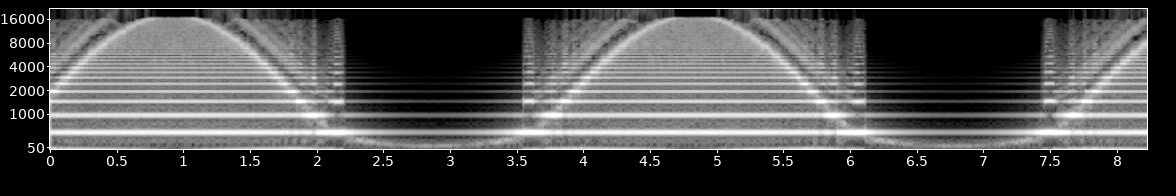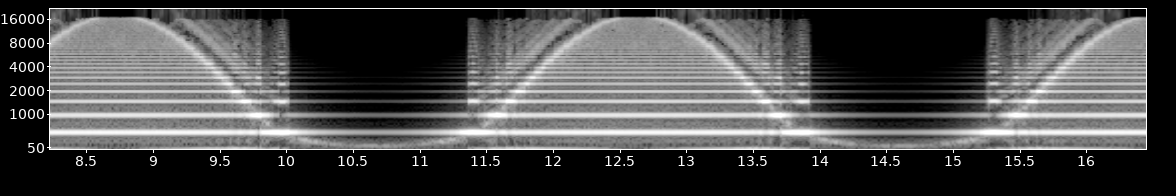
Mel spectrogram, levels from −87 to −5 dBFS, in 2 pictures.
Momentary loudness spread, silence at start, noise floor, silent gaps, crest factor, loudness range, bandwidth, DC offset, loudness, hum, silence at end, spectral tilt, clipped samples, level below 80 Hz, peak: 7 LU; 0 s; -33 dBFS; none; 6 dB; 2 LU; 17.5 kHz; 1%; -5 LUFS; none; 0 s; 1.5 dB/octave; 0.9%; -48 dBFS; 0 dBFS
